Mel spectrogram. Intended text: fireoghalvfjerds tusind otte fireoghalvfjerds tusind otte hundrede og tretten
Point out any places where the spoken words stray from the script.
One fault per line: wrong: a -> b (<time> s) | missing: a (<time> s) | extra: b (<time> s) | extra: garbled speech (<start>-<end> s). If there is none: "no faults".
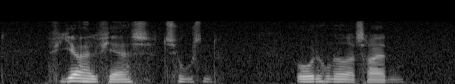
missing: fireoghalvfjerds tusind otte (3.2 s)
